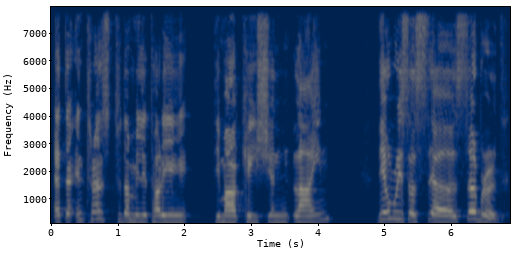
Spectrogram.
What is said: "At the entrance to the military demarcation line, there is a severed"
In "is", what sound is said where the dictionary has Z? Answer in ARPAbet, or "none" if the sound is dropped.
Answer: S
